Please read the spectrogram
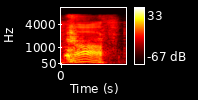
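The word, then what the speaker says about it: Gough: And I don't even want to try Al's last name because I see that O-U-G-H together. And I'm like, how the fuck do you pronounce that? – But, Goff, baby. Goff. Off with a G.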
